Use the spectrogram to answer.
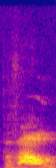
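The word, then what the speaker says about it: brow: जैसे मैं आप लोगों को एक वर्ड बताऊं, जैसे क्या है, अब ये इसको ब्रो पढ़ते, ब्रो नहीं, ब्रो नहीं, ब्राउ है।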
